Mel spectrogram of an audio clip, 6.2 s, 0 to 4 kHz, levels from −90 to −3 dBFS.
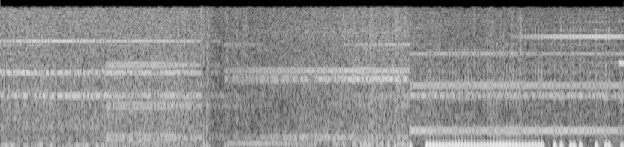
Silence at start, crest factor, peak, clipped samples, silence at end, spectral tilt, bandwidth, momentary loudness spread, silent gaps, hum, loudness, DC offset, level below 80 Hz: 0 s; 12 dB; -6 dBFS; under 0.1%; 0 s; -8 dB/octave; 3.7 kHz; 7 LU; none; none; -18 LUFS; under 0.1%; -22 dBFS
